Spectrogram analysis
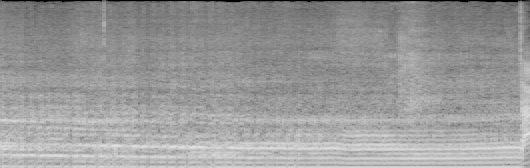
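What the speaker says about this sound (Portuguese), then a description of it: "A motoca tá berrando, parceiro. O escapamento tá arrumadinho." A motorcycle with a newly repaired exhaust holds a loud, close, steady high-revving roar. Its pitch sags slightly midway and then climbs again just before the end.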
